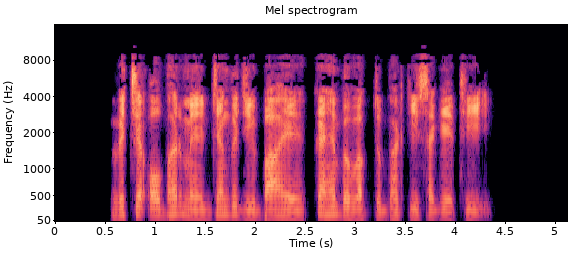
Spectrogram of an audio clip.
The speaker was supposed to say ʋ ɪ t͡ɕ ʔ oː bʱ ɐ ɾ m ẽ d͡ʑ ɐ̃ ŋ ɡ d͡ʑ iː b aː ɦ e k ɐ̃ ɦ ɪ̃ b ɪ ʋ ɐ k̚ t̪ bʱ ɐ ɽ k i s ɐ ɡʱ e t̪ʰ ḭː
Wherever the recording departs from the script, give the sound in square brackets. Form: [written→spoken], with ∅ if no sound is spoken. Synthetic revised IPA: ʋ ɪ t͡ɕ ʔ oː bʱ [ɐ→ə] ɾ m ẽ d͡ʑ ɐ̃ ŋ ɡ d͡ʑ iː b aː ɦ e k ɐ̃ ɦ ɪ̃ b ɪ ʋ ɐ k̚ t̪ bʱ ɐ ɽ k i s ɐ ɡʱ e t̪ʰ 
